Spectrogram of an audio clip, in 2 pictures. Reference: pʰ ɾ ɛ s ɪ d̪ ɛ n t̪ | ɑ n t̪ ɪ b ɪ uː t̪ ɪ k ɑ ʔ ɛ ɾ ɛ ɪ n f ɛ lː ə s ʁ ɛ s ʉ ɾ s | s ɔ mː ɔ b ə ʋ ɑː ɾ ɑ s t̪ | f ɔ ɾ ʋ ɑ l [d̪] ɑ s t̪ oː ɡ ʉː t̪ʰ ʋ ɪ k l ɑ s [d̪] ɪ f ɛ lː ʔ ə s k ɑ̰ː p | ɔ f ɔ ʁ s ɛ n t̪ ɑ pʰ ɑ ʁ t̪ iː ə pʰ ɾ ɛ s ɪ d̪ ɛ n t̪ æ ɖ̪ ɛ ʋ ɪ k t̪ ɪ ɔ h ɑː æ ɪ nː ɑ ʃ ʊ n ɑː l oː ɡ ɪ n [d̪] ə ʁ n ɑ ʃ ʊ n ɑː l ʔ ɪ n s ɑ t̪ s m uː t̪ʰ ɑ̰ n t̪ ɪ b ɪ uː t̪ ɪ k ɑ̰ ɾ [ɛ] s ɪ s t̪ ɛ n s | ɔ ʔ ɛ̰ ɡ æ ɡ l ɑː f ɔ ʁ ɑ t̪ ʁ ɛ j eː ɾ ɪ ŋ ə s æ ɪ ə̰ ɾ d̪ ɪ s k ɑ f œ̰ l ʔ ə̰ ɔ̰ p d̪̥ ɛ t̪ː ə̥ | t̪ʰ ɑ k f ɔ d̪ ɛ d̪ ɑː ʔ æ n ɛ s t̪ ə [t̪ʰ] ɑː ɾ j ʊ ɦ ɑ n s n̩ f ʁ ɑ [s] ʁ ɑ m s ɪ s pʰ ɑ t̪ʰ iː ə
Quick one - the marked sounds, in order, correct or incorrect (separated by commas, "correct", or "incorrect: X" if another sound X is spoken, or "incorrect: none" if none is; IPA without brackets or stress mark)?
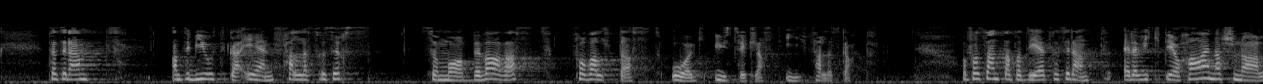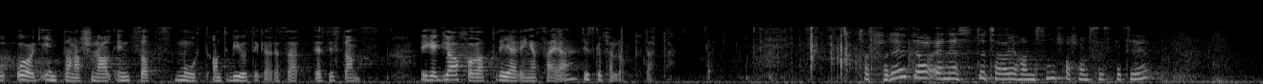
incorrect: t̪, incorrect: t̪, incorrect: t̪, correct, correct, incorrect: f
